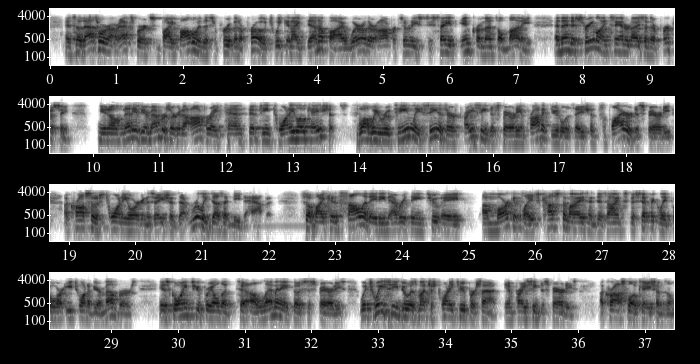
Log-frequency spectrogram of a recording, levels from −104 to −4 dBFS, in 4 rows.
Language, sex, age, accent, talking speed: English, male, 50-69, American, 175 wpm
